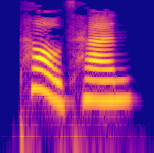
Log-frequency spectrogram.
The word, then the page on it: 套餐: Chinese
